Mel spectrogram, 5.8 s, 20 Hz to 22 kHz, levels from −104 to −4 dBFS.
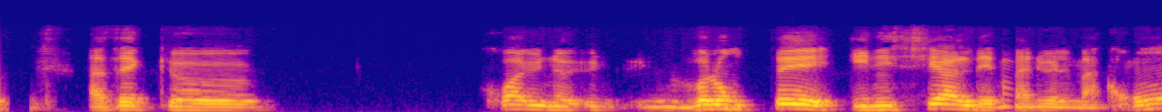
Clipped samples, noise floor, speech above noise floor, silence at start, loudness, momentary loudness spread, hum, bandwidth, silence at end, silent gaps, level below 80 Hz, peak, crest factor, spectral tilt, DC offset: under 0.1%; -84 dBFS; 65 dB; 0 s; -19 LUFS; 14 LU; none; 7.2 kHz; 0 s; none; -66 dBFS; -2 dBFS; 16 dB; -7.5 dB/octave; under 0.1%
